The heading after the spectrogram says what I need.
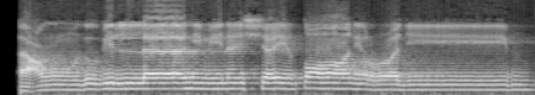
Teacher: Dan lafz jalalah dibaca nipis, 2 harakat.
